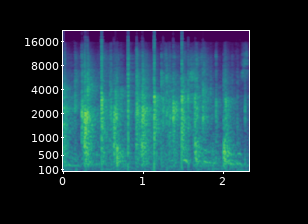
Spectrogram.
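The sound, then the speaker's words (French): A small audience claps together in brief, lively applause for a correct answer in a sound-guessing game, many quick overlapping claps forming a steady patter, with no voices. “On peut l'applaudir.”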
